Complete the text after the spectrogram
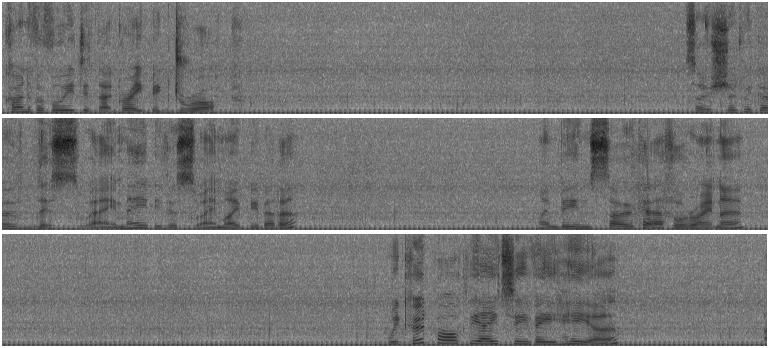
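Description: A quad bike engine drones steadily as it drives over rough ground.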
